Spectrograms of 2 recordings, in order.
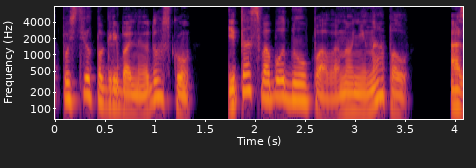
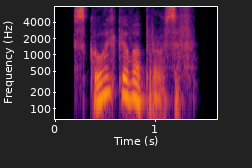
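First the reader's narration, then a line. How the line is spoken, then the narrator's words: Sigh. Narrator (Russian): вздохнул Наньгуадзы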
